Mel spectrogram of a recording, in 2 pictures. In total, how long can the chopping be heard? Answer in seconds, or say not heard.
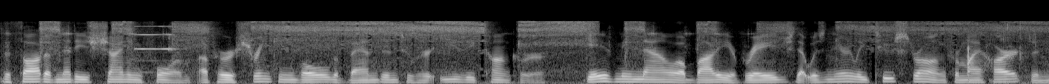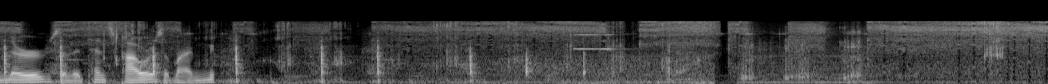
7 s.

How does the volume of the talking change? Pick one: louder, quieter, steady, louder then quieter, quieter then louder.
steady.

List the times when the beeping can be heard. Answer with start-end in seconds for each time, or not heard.
1.3-1.9, 16.2-16.8.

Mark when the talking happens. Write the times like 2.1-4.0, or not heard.
0.0-12.7.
